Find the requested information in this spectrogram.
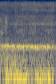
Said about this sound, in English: That is the sound of Billy Joel, the gray seal, growling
